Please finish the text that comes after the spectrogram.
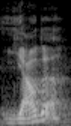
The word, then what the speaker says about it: Gouda: forgot this wrong again the proper pronunciation is Yoda and so sorry if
